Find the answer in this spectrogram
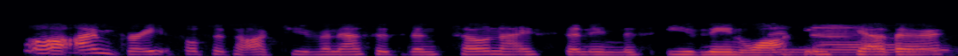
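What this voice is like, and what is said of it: Flat, subdued monotone delivery. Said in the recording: “Could you calm down? ... More monotone?”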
